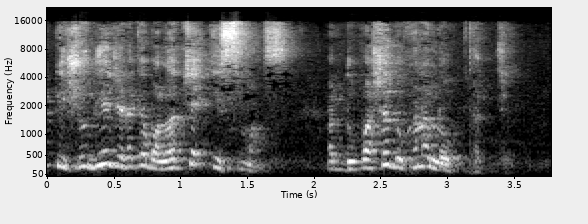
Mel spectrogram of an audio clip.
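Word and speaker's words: isthmus: এই টিস্যুটাকে বলা হয় ইসমাস। যদিও এর স্পেলিং হচ্ছে আই এসটি এম ইউ এস। এই টিএইচটা সাইলেন্ট থাকে। তাহলে আমরা এটাকে ইসতেমাস বলবো না। আমরা কি বলব? আমরা ইসমাস বলব।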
